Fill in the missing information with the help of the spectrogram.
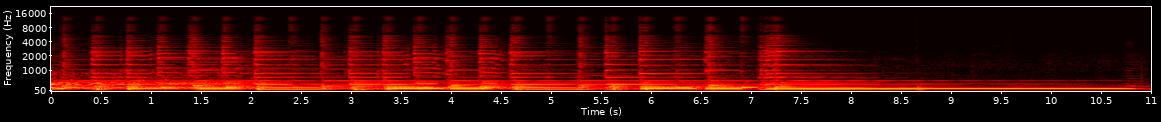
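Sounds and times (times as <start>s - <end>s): guitar and bass final chord: 0.0s - 11.0s.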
